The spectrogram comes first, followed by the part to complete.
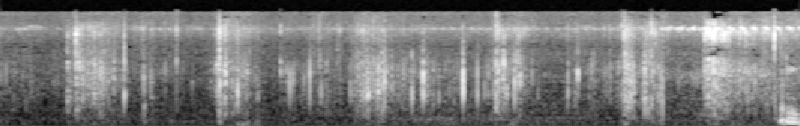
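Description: Footsteps of a person walking across mown grass, soft and irregular.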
